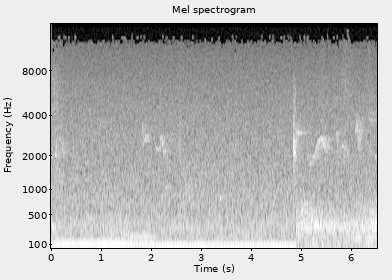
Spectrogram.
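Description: A razor scrapes softly across skin.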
